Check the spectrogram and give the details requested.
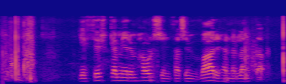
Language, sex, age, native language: Icelandic, male, 13, Icelandic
